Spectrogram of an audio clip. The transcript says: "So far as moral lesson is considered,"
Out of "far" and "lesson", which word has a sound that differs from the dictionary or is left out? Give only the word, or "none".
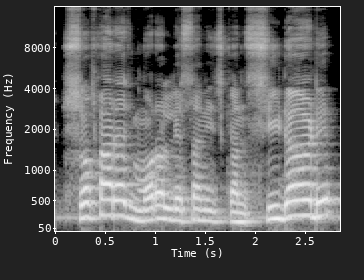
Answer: far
